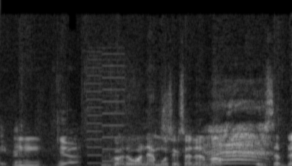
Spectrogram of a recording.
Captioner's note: gasps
